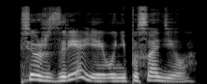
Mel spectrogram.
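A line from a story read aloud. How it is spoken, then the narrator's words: Wry snort. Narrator (Russian): хмыкнула Марьяна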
